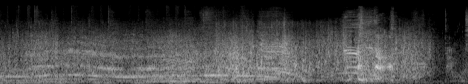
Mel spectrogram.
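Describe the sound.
An MG car engine revving hard while pulling a camping trailer out of mud, a strained, wavering whine with spinning, squealing tires that grows more intense before dropping away at the end.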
